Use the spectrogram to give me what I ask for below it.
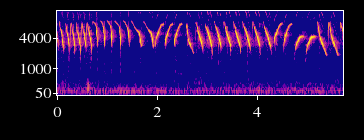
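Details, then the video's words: Canary song played to stimulate singing in other canaries, with very fast falling whistles, then V-shaped dips and a run of repeated descending notes, closing on rising slurs. "estimula rapidamente o som do chilrear canário atolado"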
